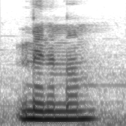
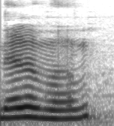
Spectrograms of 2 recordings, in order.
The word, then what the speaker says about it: Minim: Right, minimum. Oh, I said his name wrong. It's not even minimum. Oh man, Minim and Ziri.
